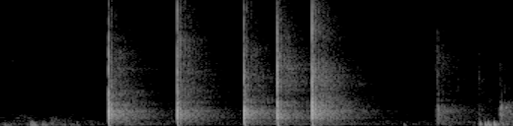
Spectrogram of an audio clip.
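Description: A short rhythm of hand claps demonstrating the one pattern players must not copy in a clap-back game: five sharp, bright claps in an uneven pattern, a brief pause, then a few softer claps close together, with no voices.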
